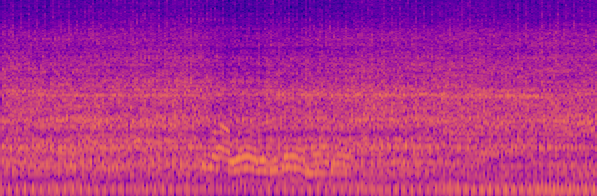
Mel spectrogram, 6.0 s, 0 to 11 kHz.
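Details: Mower with a 27hp Kohler engine, no spark, fixed by sanding the coils and cleaning the magnet; it now runs with a loud, steady, even beat and no misses.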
